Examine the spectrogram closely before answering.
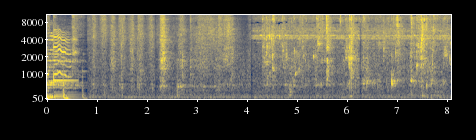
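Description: Water running from a tap into a sink, with a few light knocks.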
